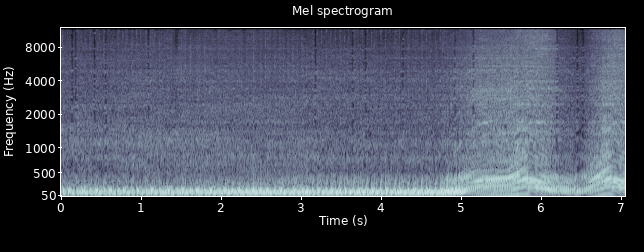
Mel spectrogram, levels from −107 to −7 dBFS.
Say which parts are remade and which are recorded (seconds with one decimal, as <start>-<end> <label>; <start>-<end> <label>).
0.0-1.3 recorded; 1.3-3.1 remade; 3.1-7.1 recorded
